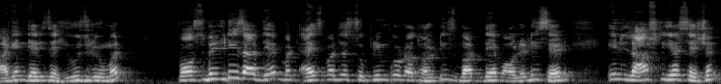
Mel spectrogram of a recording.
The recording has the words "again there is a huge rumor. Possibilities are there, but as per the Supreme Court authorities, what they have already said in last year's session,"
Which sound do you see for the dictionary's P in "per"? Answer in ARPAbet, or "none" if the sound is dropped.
F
